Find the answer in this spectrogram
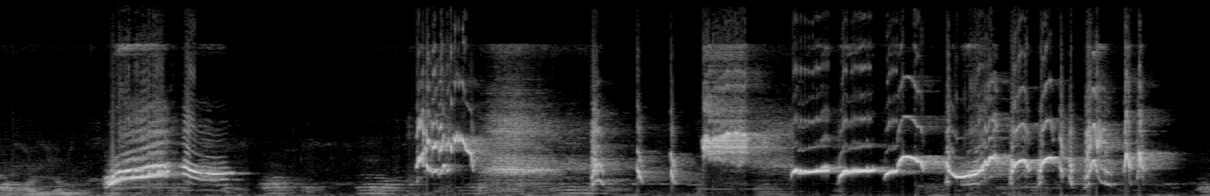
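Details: Caged white-rumped shama (kacer) singing a varied imitative song: loud whistled slurs, harsh rasping notes, sharp clicks and rising-falling warbles in quick bursts.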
